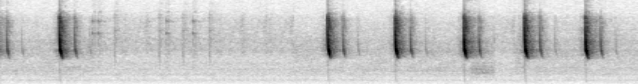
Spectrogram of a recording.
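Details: A hummingbird in Brazil utters a single high, clipped chip, falls silent for nearly two seconds, then resumes with a run of six evenly spaced sharp chips.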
